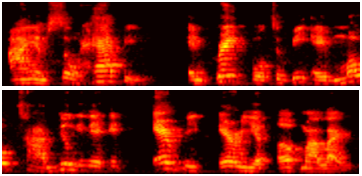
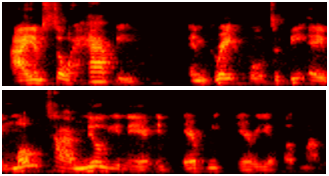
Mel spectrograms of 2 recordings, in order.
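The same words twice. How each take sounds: First: It is said with strong feeling. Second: It is said with ordinary feeling.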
